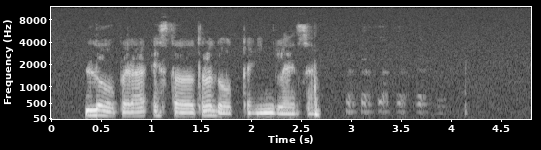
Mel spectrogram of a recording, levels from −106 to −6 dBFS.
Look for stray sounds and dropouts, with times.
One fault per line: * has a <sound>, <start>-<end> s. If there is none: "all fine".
* has a laugh, 2.9-4.0 s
